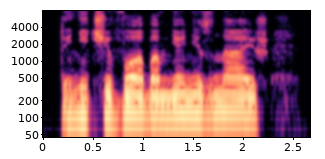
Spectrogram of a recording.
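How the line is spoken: Through gritted teeth. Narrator (Russian): процедила Дениса

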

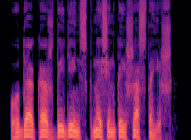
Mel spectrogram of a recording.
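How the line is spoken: Gloomy question. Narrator (Russian): мрачно спросил Крут

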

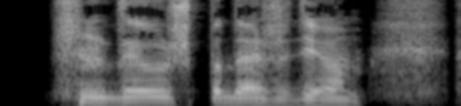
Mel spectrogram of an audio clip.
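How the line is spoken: Snorting. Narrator (Russian): хмыкнул Юджин

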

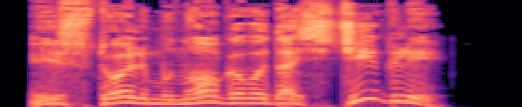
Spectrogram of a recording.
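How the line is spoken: Exclaiming. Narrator (Russian): воскликнул мистер Хонифуд

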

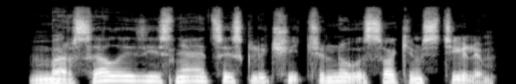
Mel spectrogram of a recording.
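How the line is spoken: Father speaking in undertone. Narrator (Russian): вполголоса сказал мне отец

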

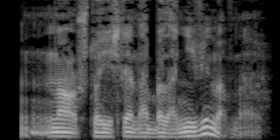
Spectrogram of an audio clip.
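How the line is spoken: Muttered. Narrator (Russian): пробормотал Пуаро

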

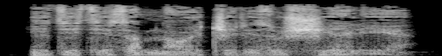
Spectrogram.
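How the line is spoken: Whisper. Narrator (Russian): шепнул он Каттеру

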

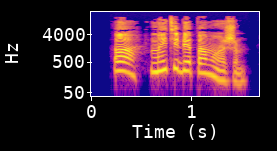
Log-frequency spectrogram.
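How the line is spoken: Cheerful. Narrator (Russian): весело заметила Мэтти

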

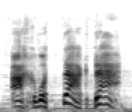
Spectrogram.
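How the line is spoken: Shout. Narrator (Russian): закричал он

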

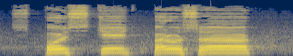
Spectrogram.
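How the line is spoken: Roaring loudspeaker. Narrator (Russian): взревел динамик

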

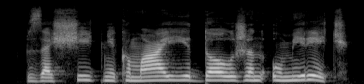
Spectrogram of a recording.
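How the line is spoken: Growled. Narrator (Russian): прорычала Бриза

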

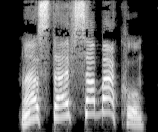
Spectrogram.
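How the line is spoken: Shouting. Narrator (Russian): кричала она

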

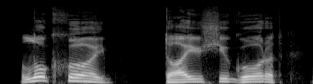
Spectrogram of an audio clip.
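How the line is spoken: Reverent drawl. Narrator (Russian): благоговейно протянул трусливый рыцарь

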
